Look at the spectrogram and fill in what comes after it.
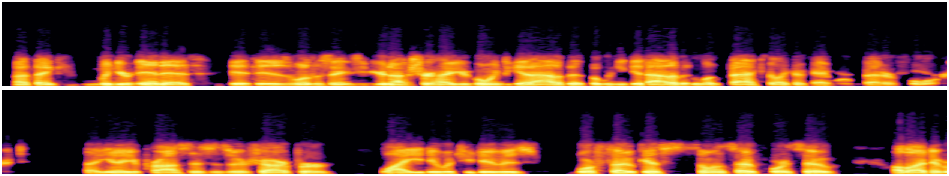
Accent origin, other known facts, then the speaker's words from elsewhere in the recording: Snellville, Georgia, United States; also born or lived in Minnesota / Massachusetts; I was born in Minnesota, but moved here at age 6 months and grew up in Snellville, Georgia.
